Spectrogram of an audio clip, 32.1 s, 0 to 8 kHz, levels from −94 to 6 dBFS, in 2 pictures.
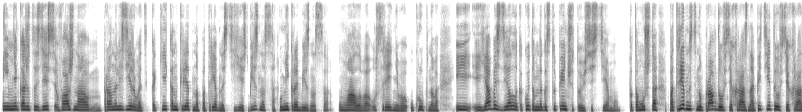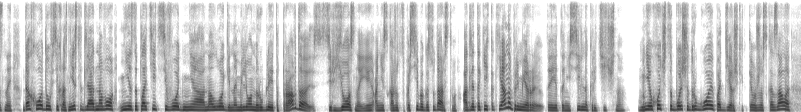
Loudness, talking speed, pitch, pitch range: -22 LUFS, 150 wpm, 190 Hz, 170-215 Hz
